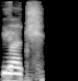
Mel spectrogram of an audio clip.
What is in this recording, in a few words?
ooff, Microsoft Mary, Worms speechbanks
